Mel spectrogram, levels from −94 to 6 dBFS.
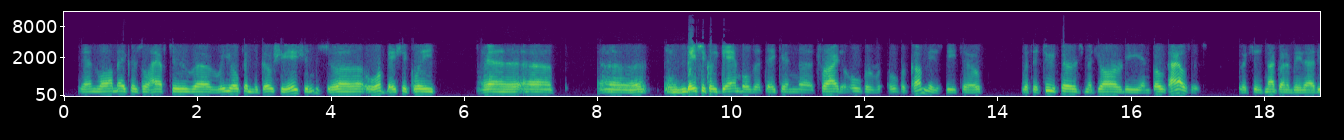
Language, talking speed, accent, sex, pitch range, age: English, 125 wpm, American, male, 95-110 Hz, 60-79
